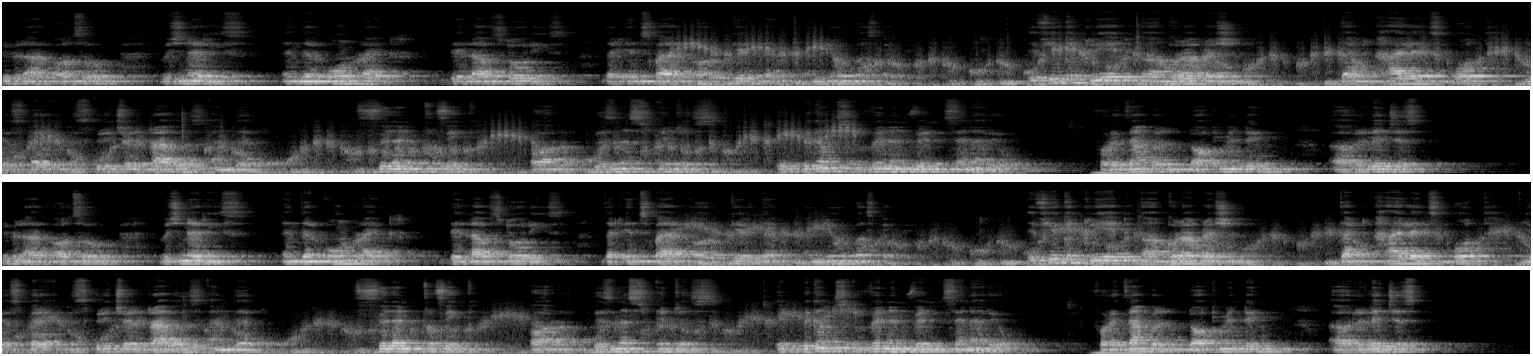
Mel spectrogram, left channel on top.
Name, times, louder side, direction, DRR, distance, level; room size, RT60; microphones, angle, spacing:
voice 1, 0.0-4.1 4.5-5.7 6.0-9.1 10.3-12.6 13.3-17.9 18.8-20.3 20.6-22.4 23.0-25.5 26.3-29.4, right 1 dB, 50° right, 0.3 m, -20 dB
sound 1, 6.4-23.8, left 1 dB, 65° left, 0.5 m, -32 dB
3.3 x 2.2 x 2.5 m
head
